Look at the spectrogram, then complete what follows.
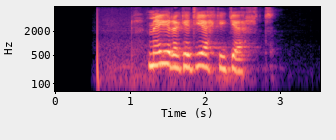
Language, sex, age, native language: Icelandic, female, 8, Icelandic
